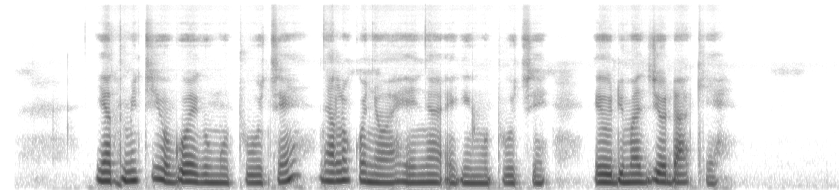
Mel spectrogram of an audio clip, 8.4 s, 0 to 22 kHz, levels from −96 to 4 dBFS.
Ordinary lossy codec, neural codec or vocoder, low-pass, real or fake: none; autoencoder, 48 kHz, 128 numbers a frame, DAC-VAE, trained on Japanese speech; 19.8 kHz; fake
